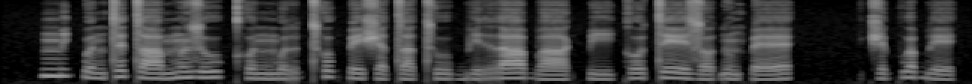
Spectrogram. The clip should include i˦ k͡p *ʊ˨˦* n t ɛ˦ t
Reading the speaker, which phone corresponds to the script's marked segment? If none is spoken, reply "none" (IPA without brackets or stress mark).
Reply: ʊ˨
